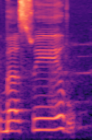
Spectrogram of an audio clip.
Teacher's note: Dan bacaannya pun tarkik ya, tipis. Gak boleh basir gitu.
